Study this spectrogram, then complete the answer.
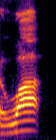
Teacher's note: واو کو جب ہم ادا کریں گے تو دونوں ہونٹوں کو گول کریں گے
